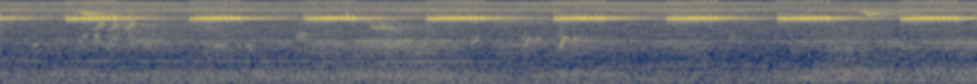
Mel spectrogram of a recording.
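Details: High-pitched cricket used as a tinnitus masking sound, eight crisp tonal chirps spaced evenly a little over half a second apart, each short and level in pitch, above a low murmur of background noise.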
